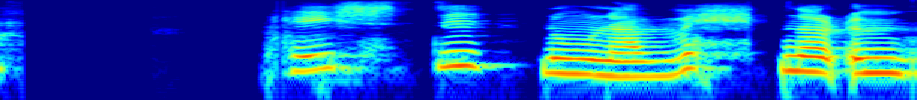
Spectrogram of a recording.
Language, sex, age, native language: Icelandic, female, 9, Icelandic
